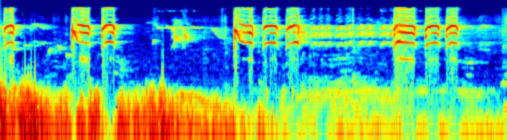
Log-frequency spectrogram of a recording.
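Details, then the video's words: Lure song of a Javan dakun white-eye for caged birds that will not sing: loud flutter-like low thumps at first, then a quick series of shrill, high chattering notes in clustered groups. "pleci macet akan ikut bunyi dengar pancingan ini | pleci dakun jawa"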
